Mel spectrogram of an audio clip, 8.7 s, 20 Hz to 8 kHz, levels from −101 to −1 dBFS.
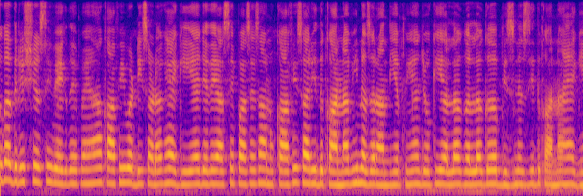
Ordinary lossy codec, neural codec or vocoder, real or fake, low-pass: none; none; real; none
